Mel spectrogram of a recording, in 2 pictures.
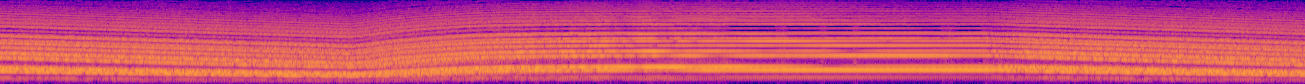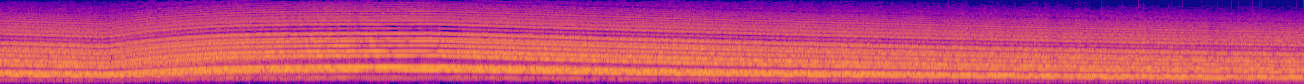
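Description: Nuclear emergency warning siren wailing. Its pitch slides slowly down, then rises quickly and holds steady for several seconds before sliding down again, twice, and is falling at the end.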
